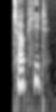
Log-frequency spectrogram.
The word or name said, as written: tophit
